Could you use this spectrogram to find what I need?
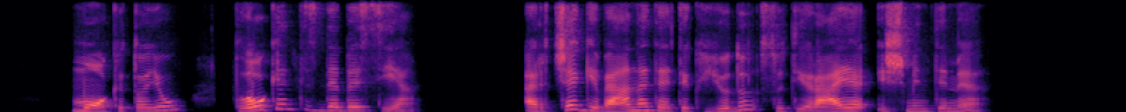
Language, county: Lithuanian, Panevėžys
